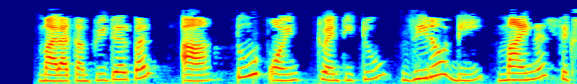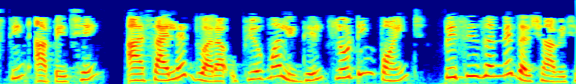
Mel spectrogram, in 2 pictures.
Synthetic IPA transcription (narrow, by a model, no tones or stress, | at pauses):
maɾakəmpjuʈəɾpəɾ | a | ʈupɔiɳʈːʋẽɳʈiʈuziɾoɖimajnəsːɪksʈinapet͡ʃʰe | asajlep̚d̪ʋaɾaʔʊpjoɡmãlid̪ʱelfloʈɪŋɡ̚pɔiɳʈ | pɾisizənːed̪əɾʃaʋet͡ʃʰe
